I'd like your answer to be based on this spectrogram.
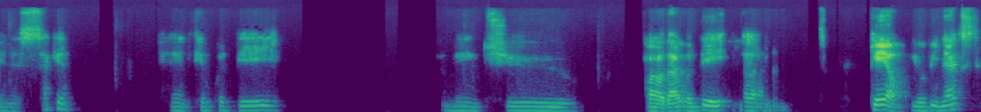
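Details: Aphasia in a member of a group of people living with aphasia, speaking at a virtual aphasia conference.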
